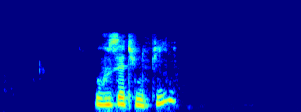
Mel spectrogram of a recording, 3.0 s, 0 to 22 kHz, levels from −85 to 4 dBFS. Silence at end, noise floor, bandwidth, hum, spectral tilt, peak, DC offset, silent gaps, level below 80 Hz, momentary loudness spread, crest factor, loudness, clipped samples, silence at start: 1.25 s; -85 dBFS; 7.6 kHz; none; -5.5 dB/octave; -16 dBFS; under 0.1%; none; -72 dBFS; 11 LU; 18 dB; -31 LUFS; under 0.1%; 0.95 s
